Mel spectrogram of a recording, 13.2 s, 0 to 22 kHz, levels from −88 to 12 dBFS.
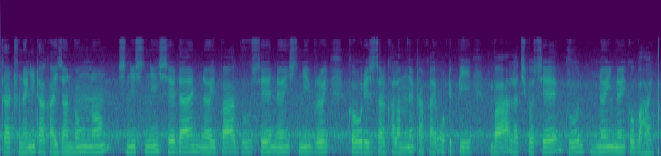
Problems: none marked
